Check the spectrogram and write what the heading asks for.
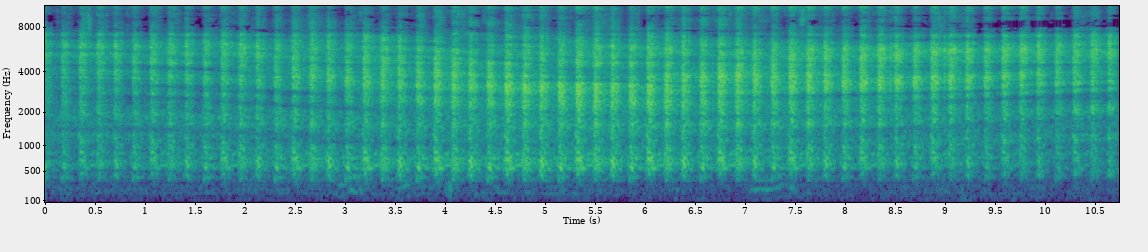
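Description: HO scale model train running, heard from a flatcar riding in the train: a steady rhythmic beat of about six pulses a second, loudest around the middle.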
